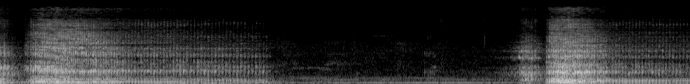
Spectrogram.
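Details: Roaring tiger: one loud, harsh roar fading over about two seconds, a quieter low rumble, then a second powerful roar bursting in near the end.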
